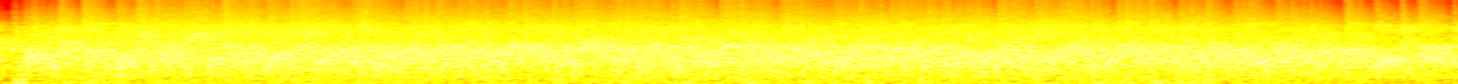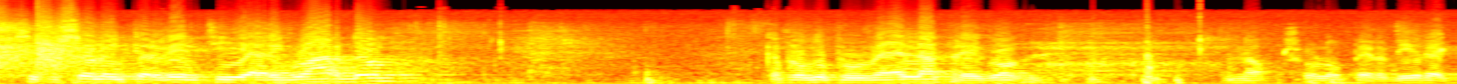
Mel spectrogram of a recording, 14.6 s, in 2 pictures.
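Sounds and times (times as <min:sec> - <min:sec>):
crowd applause: 0:00.0 - 0:07.4
speech: 0:07.7 - 0:09.5, 0:11.2 - 0:12.7, 0:13.5 - 0:14.5.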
